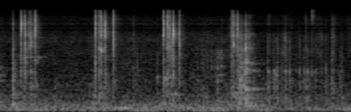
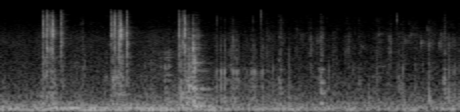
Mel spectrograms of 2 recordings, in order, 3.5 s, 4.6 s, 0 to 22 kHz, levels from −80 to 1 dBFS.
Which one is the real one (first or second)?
second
